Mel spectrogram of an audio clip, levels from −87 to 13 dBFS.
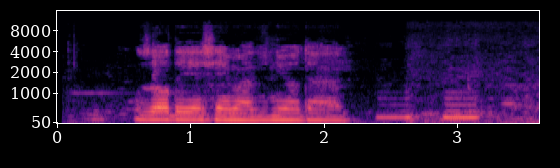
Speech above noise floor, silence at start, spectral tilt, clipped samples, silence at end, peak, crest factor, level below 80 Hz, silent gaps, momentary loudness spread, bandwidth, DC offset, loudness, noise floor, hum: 23 dB; 0.25 s; -7 dB/octave; under 0.1%; 0 s; -10 dBFS; 16 dB; -52 dBFS; none; 16 LU; 9.8 kHz; under 0.1%; -25 LUFS; -47 dBFS; none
